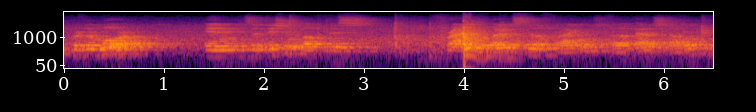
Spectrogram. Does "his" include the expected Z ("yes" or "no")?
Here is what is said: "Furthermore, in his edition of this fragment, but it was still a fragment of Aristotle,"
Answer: no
